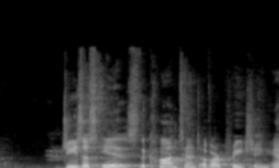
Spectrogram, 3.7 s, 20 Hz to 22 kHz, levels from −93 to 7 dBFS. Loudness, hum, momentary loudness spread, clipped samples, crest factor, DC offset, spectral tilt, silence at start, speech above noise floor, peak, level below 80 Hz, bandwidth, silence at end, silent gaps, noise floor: -24 LUFS; none; 10 LU; under 0.1%; 16 dB; 0.1%; -5 dB/octave; 0.85 s; 38 dB; -8 dBFS; -72 dBFS; 16 kHz; 0 s; none; -61 dBFS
